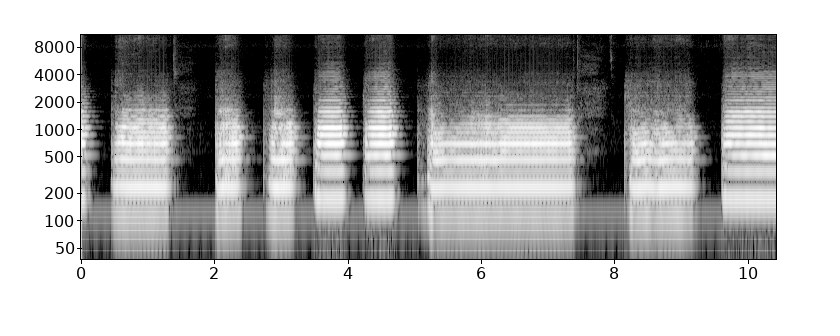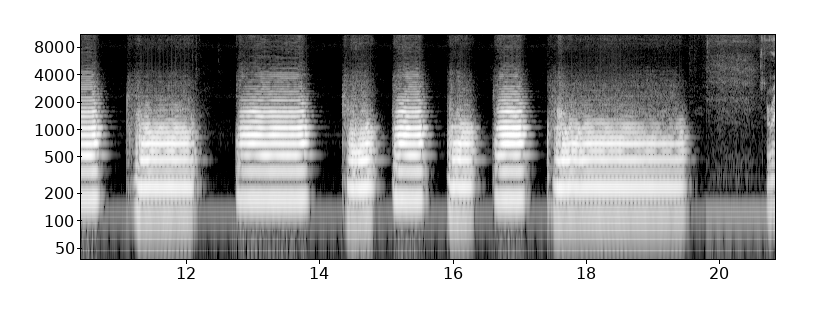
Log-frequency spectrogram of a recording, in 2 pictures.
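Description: Solo trombone playing a slow warm-up of separate, tongued low notes, mostly short with two long held notes, one in the middle and one near the end. The notes are changed with the lips alone while the slide stays in first position.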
